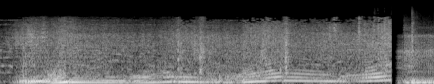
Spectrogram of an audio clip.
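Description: Sports car engine starting up and revving: the pitch climbs about half a second in, settles, then rises and falls in two more rev blips. It cuts off suddenly just before the end.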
